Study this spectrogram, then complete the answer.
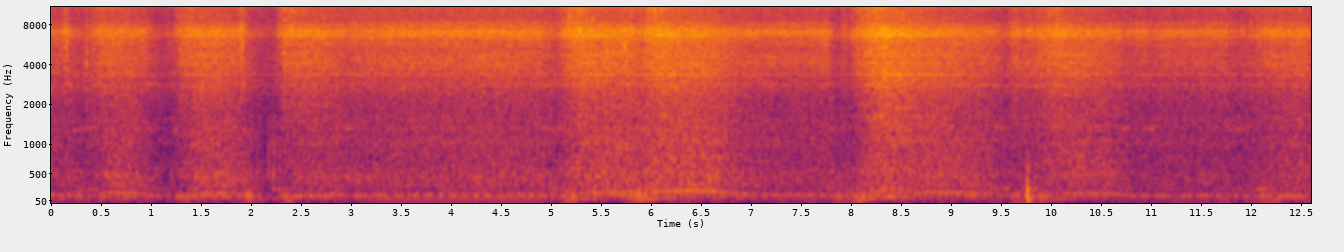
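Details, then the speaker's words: Jeep XJ first start after an exhaust manifold replacement, run briefly because the injector O-rings are dirty. Smooth, quiet, even idle with a couple of blips and no exhaust ticking or leak puff; much quieter than before: normal idle. "i'll just make sure it starts up and doesn't leak that's a lot quieter than"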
